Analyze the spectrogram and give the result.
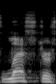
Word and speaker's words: Leicester: It's Leicester City.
